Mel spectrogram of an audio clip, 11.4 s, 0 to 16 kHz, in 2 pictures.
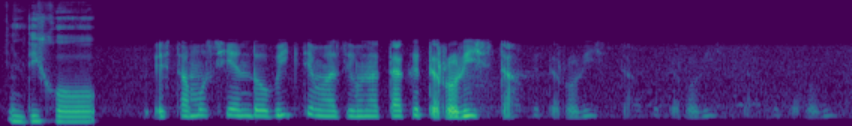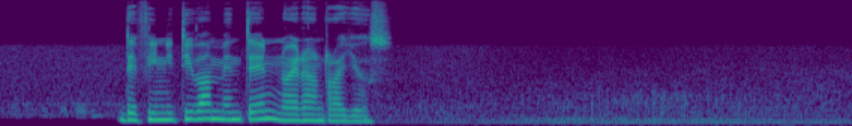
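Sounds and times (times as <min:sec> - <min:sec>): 
speech: 0:00.0 - 0:04.2, 0:06.4 - 0:08.4
helicopter droning: 0:06.5 - 0:11.3.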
